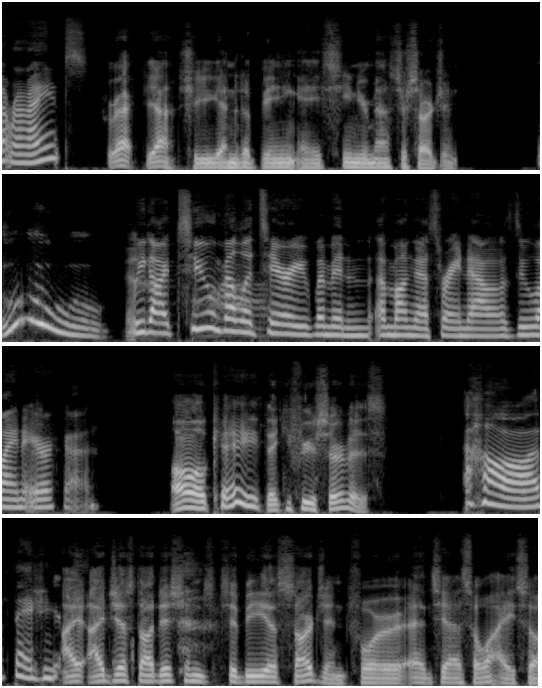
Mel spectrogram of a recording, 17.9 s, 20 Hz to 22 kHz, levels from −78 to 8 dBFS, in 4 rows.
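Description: No technical faults can be heard anywhere in the recording.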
